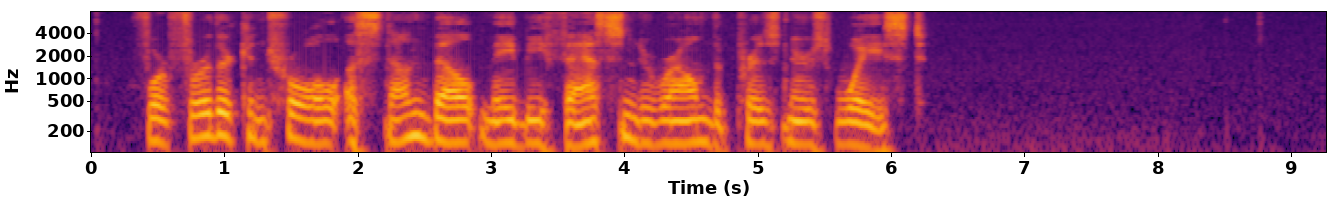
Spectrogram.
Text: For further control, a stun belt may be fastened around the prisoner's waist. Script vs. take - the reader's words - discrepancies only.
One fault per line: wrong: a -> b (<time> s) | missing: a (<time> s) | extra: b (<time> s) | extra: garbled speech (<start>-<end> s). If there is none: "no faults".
no faults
